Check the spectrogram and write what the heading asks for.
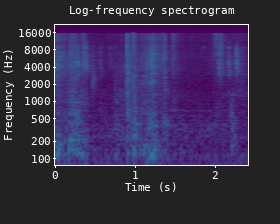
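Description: Cardboard shipping box being pulled open by hand: a few short scraping, rustling noises of cardboard flaps and tape.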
